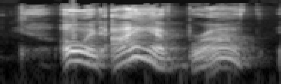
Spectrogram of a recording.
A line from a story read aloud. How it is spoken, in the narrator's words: exclaimed another neighbor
